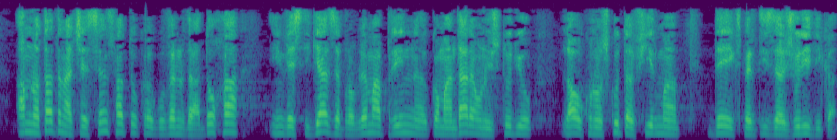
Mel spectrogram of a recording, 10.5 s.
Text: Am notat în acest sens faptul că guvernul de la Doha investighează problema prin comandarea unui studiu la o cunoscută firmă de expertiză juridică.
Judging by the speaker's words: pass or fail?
pass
